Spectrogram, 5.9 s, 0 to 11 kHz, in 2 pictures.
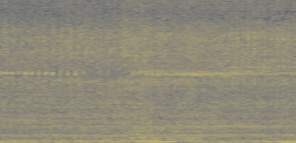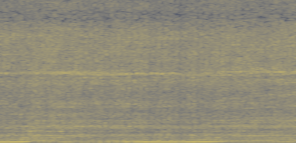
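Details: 327 small-block Chevy V8 running and revving: light high chirp over valve clatter from rear of passenger-side valve train; cause unknown.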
